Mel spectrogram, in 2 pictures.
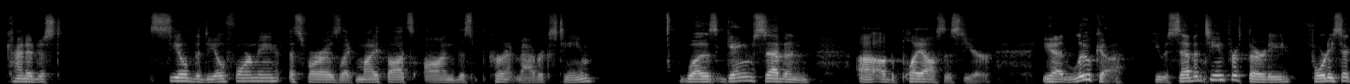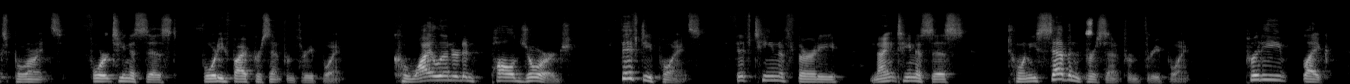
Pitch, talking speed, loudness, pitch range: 140 Hz, 140 wpm, -30 LUFS, 120-160 Hz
